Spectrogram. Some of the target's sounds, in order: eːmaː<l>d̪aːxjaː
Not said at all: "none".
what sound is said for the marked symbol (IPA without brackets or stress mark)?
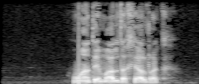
l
